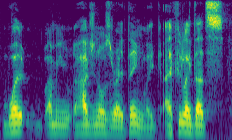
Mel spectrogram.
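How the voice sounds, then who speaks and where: Male podcast host, very dark mellow voice, curious short questions. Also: mid-range voice, steady tone, quick pace. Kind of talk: casual interview chat.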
